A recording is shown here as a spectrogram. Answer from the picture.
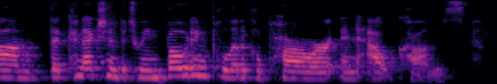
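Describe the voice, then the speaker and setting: In a normal speaking voice, a woman speaks at a fairly high pitch and moderate pace with ordinary pitch variation. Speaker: presenter at a voter training. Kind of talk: training presentation.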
